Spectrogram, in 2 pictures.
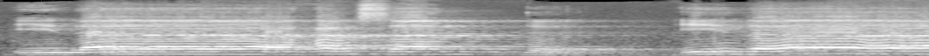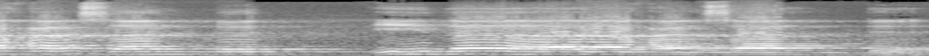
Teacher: dal yang disukun menjadi bacaannya memantul atau qalqalah. Dikarenakan qalqalah ini ada di akhir, maka disebut dengan qalqalah kubra.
